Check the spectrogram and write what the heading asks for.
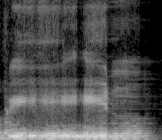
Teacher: Fihin ditahan karena gunah musyaddadah.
